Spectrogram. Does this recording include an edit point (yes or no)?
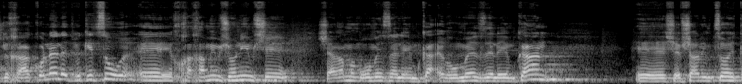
yes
